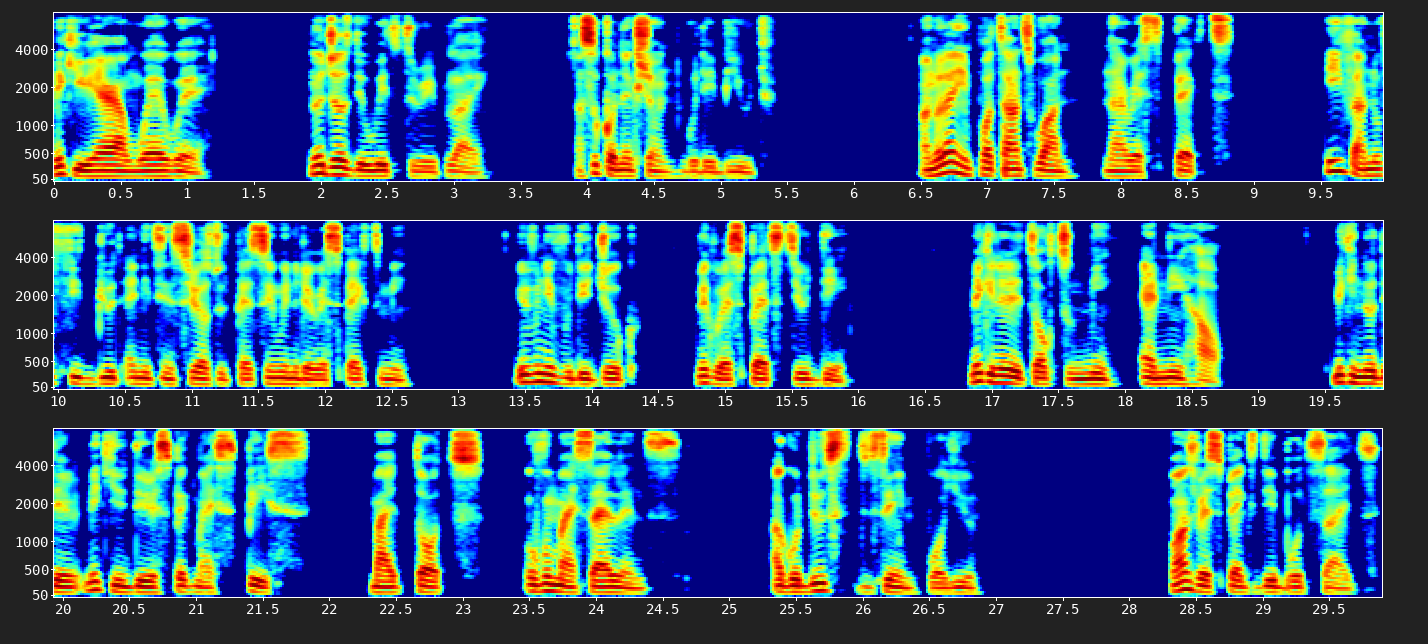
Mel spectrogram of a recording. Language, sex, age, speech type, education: Nigerian Pidgin, male, 15-29, spontaneous, secondary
